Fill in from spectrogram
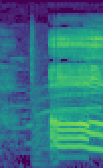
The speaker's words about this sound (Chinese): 到了早上，… 打了一个大大的哈欠。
